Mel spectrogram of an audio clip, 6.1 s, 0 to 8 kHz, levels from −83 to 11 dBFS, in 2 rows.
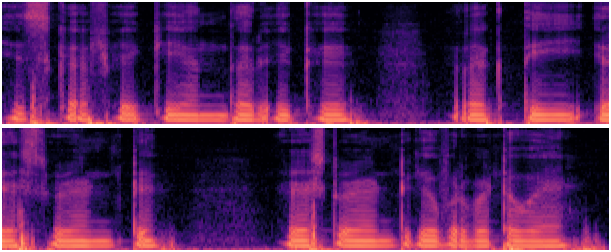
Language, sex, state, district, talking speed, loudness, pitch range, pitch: Hindi, male, Chhattisgarh, Sukma, 130 wpm, -18 LUFS, 120-125 Hz, 125 Hz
